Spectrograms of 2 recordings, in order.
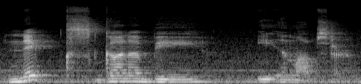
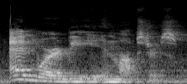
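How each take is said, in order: First: The phrase is spoken very slowly and clearly. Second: The phrase is spoken very fast and run together. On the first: "I'm saying it very slowly" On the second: "if you say it really fast"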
